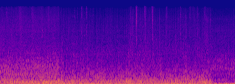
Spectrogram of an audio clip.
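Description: Steady low rumble of a Ford Excursion driving on a gravel road, engine and tyre noise heard from inside the cabin, with a few faint ticks.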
